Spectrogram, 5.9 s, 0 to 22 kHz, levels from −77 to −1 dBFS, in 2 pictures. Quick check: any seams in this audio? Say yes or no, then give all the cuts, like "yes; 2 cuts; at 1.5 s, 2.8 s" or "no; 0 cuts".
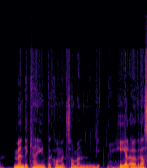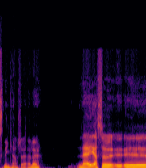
no; 0 cuts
